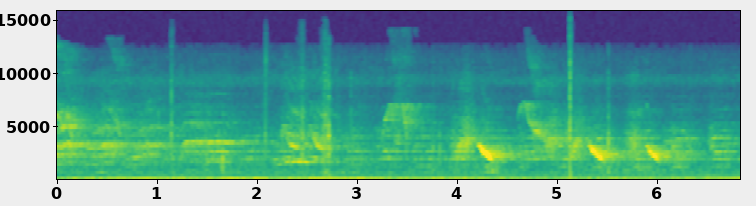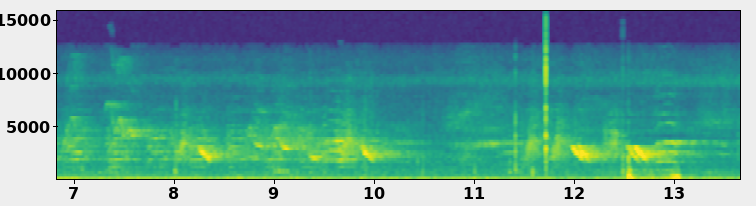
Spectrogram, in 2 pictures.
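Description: Faint chirping of several small birds: many short calls that sweep down in pitch, coming irregularly, over a low steady hum.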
